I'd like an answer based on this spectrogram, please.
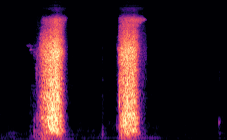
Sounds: Sniff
